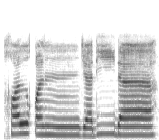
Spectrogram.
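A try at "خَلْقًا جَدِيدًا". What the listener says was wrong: Ya, dia ikhfa, yang mana itu artinya samar ya. Jadi nggak bukan n, bukan kholqon jadida, tapi kholqon jadida.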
